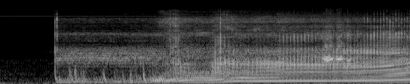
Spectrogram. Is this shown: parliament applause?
no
